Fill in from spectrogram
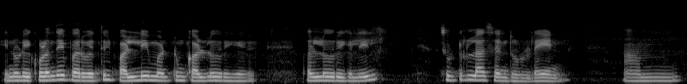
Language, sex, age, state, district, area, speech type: Tamil, female, 18-30, Tamil Nadu, Salem, rural, spontaneous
